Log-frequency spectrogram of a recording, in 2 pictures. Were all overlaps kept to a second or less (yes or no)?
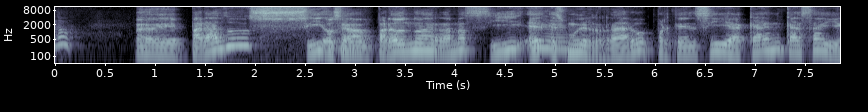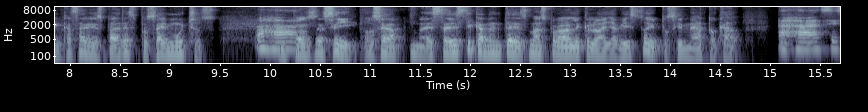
yes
